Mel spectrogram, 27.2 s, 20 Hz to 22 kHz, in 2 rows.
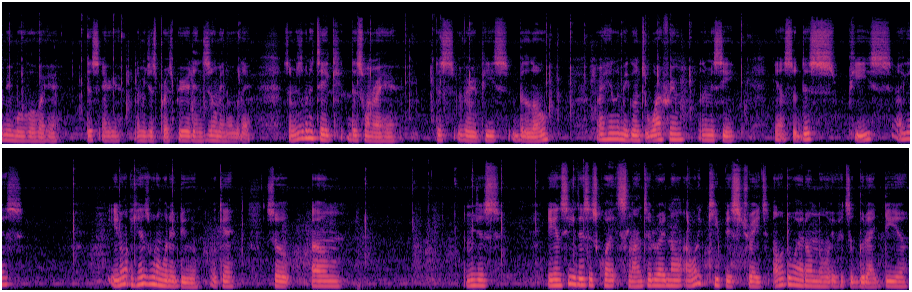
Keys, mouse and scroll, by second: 0.7-1.3 scroll up 2, 1.8 right click, 2.5 KP_Decimal, 3.1 scroll down 1, 3.6-6.5 middle drag, 6.5 alt+right click, 6.9 scroll down 1, 7.0-24.8 middle drag, 8.4 scroll down 2, 8.9 z, 10.1 a, 18.1-18.6 scroll down 2, 18.6 scroll up 2, 18.9 scroll down 2, 19.9 scroll up 2, 20.1 ctrl+z, 20.9 scroll up 2, 22.0 a, 24.8-25.3 scroll up 2.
